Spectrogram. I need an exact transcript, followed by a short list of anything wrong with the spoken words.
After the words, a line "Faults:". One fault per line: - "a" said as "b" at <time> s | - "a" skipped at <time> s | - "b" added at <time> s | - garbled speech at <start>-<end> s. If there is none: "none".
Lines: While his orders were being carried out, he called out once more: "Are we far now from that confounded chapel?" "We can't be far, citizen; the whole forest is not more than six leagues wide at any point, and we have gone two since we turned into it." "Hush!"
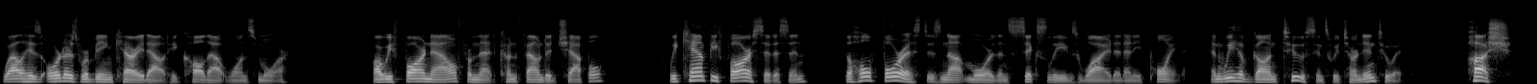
While his orders were being carried out, he called out once more: "Are we far now from that confounded chapel?" "We can't be far, citizen; the whole forest is not more than six leagues wide at any point, and we have gone two since we turned into it." "Hush!"
Faults:
none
